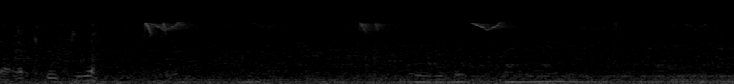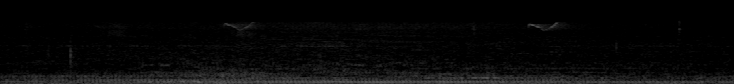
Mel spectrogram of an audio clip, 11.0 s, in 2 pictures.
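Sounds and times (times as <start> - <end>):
low outdoor background hum: 0.0 - 11.0
bird chirping: 1.1 - 1.4, 9.5 - 9.8.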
